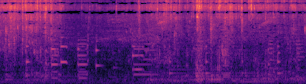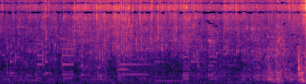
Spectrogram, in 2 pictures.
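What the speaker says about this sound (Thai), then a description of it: "ตอนนี้ก็เอาน้ำนะครับผมน้ำลงไปโอเค" Water poured into an enclosure housing African bullfrogs, a steady close trickling and splashing stream that runs continuously for several seconds at moderate level, with no talk over it.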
